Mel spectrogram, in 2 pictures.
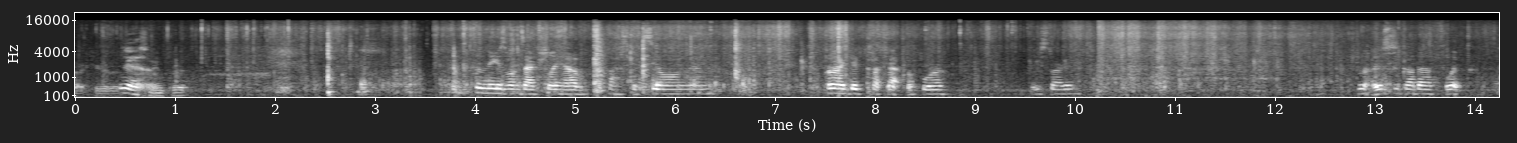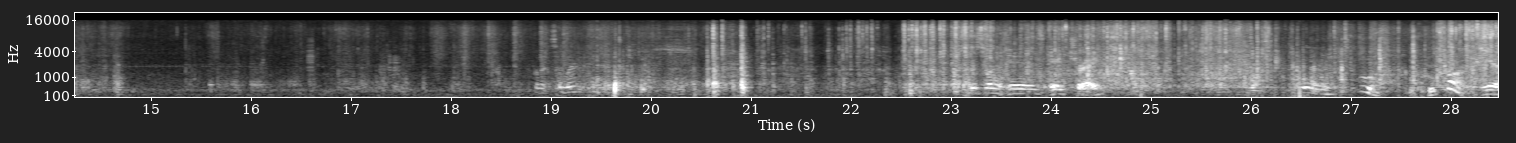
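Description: A plastic bag crinkles and rustles as a box is opened.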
